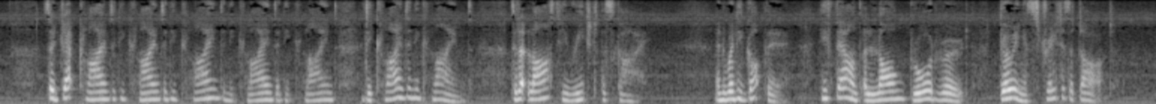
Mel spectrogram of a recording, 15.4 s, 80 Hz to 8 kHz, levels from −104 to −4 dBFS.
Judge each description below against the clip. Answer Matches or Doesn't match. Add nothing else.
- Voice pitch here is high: Matches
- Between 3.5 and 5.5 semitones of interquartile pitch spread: Doesn't match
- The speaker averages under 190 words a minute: Matches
